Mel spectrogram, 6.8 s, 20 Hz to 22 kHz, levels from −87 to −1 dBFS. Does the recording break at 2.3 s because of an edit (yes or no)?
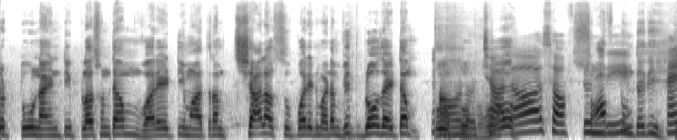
no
